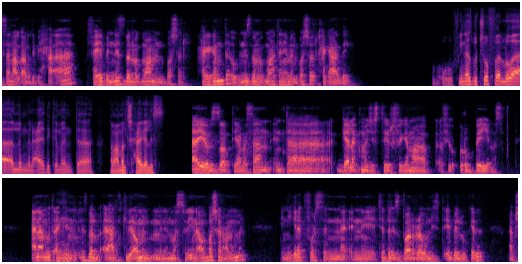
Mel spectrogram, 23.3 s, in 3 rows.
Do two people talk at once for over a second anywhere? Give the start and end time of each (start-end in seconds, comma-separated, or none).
none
